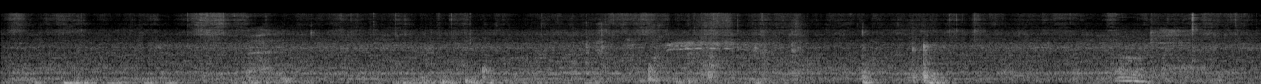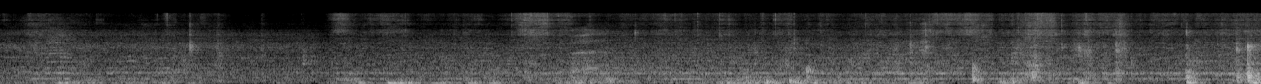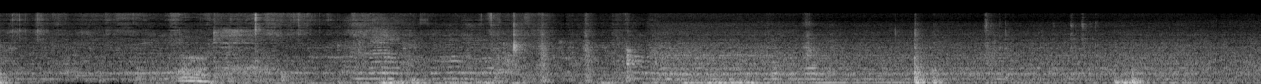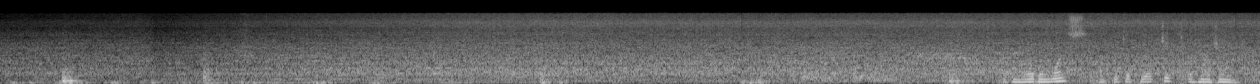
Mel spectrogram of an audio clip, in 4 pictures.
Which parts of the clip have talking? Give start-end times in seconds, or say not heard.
47.8-50.3.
